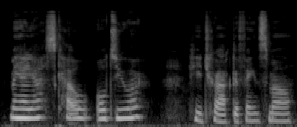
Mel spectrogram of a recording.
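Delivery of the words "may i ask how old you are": put-on higher, louder girl voice; bright girl voice. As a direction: ask like a curious young girl. Girl voice, far timbre.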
